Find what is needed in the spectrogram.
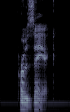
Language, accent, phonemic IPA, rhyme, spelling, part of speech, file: English, US, /pɹoʊˈzeɪ.ɪk/, -eɪɪk, prosaic, adjective, En-us-prosaic.ogg
- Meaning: 1. Pertaining to or having the characteristics of prose 2. Straightforward; matter-of-fact; lacking the feeling or elegance of poetry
